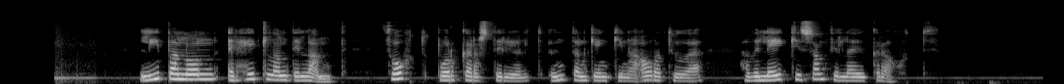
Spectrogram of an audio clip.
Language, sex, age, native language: Icelandic, female, 20-29, Icelandic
